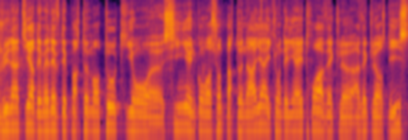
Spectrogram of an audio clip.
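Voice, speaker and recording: Recorded very cleanly against a silent background, a man speaks at a fairly quick pace and medium pitch with fairly even intonation. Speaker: business leader and employers' federation representative. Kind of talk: panel discussion. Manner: hesitant, with many fillers.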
